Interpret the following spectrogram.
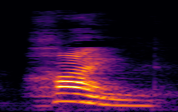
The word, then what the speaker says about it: hind: about STR OMG strong hind h i ND hind it means back your hind legs or your back legs hind it rhymes with kind and find legs l EG s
